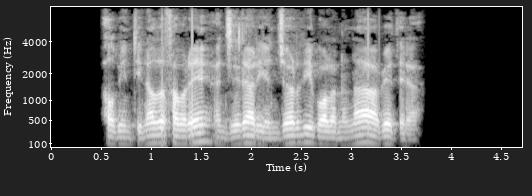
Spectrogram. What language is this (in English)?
Catalan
